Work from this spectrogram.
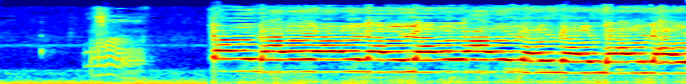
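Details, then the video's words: Kitten meowing: a short faint cry, then a loud, drawn-out wavering yowl with a rich, nasal tone that holds for over two seconds. "kitten meowing"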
